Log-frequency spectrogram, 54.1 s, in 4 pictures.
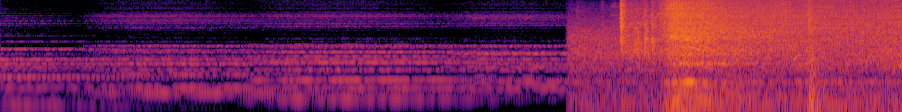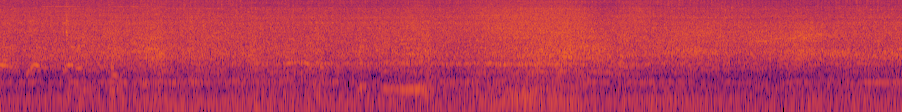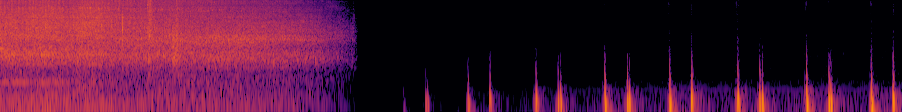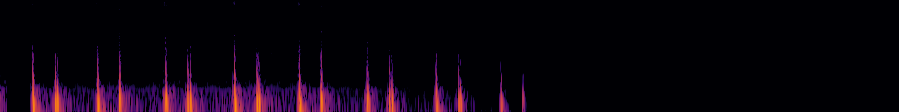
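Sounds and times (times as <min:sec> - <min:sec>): car engine running: 0:09.3 - 0:32.3
thumping beat: 0:33.4 - 0:34.5, 0:35.1 - 0:38.6, 0:39.2 - 0:48.5.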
